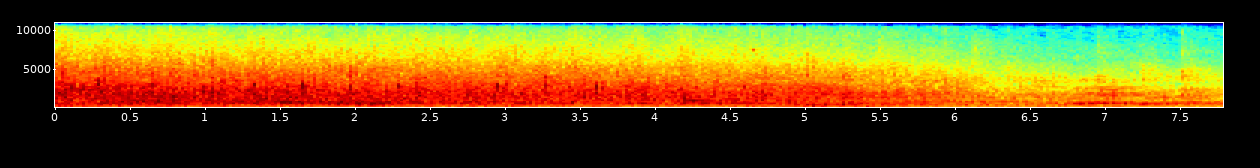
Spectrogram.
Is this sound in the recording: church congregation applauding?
yes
